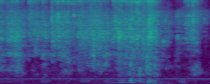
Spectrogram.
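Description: Plastic packaging rustling and crinkling softly as a cellophane-wrapped plastic cup is pulled from a plastic courier bag.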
